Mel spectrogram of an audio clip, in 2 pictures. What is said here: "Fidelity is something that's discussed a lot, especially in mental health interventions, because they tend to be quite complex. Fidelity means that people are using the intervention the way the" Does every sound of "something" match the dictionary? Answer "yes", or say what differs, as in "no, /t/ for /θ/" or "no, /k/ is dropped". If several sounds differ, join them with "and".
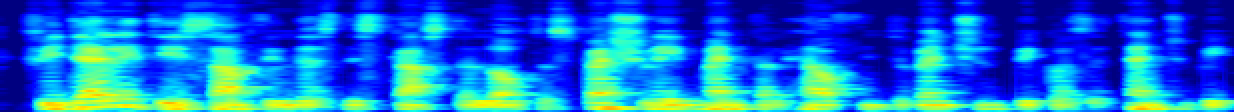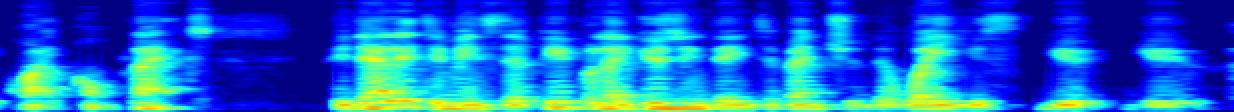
yes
